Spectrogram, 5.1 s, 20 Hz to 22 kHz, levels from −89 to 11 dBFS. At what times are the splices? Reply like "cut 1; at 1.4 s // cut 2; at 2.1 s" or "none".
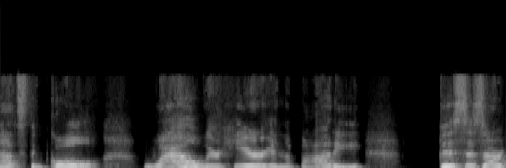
none

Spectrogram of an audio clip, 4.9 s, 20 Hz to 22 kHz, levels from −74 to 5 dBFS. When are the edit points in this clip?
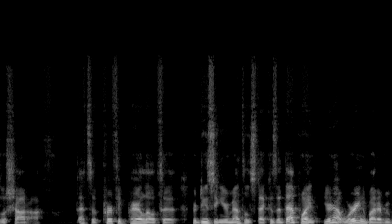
cut 1; at 0.9 s // cut 2; at 2.3 s

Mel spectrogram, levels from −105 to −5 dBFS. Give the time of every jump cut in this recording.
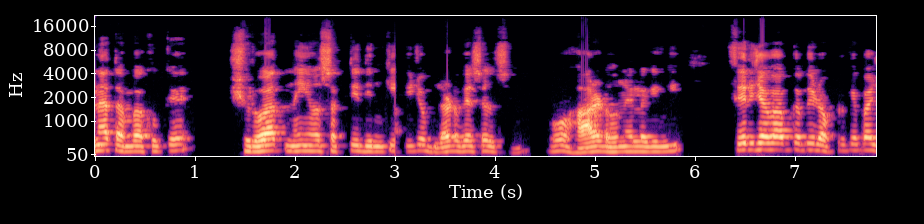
cut 1; at 3.1 s

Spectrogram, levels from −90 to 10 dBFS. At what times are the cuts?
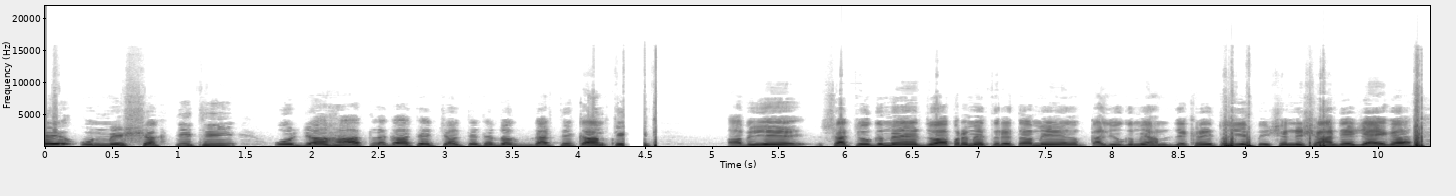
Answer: cut 1; at 4.4 s

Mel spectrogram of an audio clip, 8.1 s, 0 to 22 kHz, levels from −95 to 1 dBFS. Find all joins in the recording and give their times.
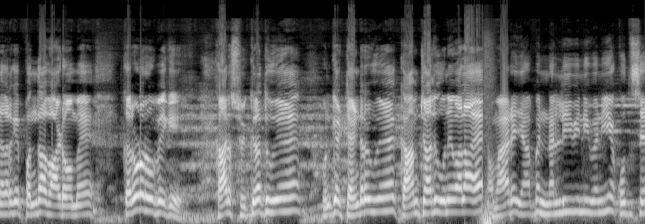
cut 1; at 6.1 s

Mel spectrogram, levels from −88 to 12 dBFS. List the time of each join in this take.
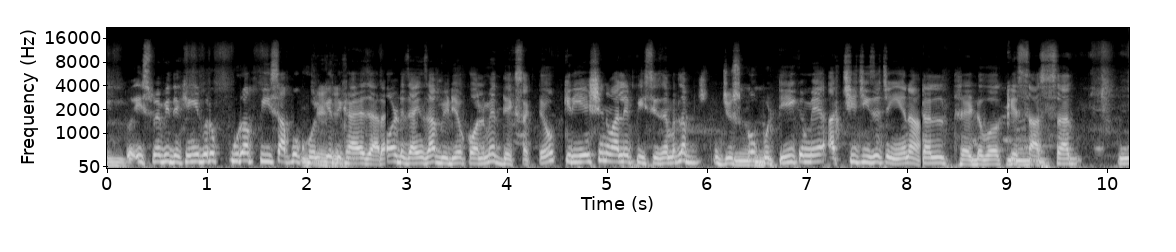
cut 1; at 2.8 s // cut 2; at 4.5 s // cut 3; at 8.1 s

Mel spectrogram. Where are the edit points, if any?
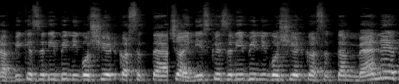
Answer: cut 1; at 1.7 s

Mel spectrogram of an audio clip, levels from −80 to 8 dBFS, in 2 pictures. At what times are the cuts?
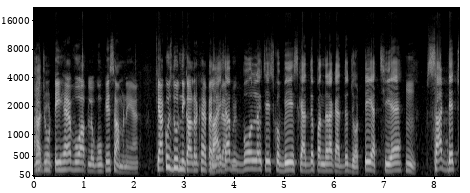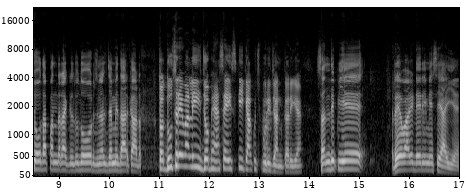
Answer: cut 1; at 10.6 s

